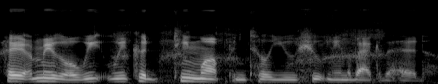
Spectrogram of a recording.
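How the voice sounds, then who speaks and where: A male gamer talking over in-game voice chat at a middle pitch. He jokes nervously, startles easily and swears freely. A faint hiss runs under his voice. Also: fairly even intonation, moderate pace, a bit bright. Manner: joking, jumpy, swears casually. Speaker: gamer streamer.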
